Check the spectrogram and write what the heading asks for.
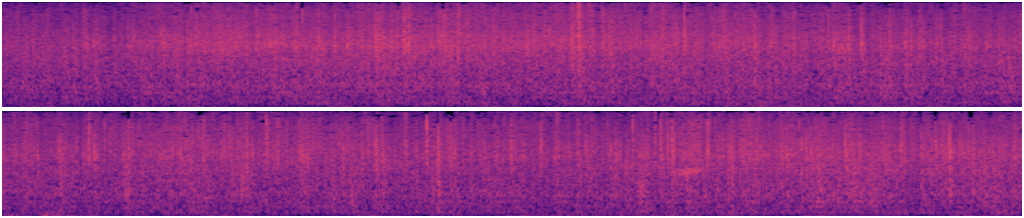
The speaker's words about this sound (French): Pendant quelques minutes, vous n'entendez plus que la pluie et votre respiration. Mélodie discrète régulière.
